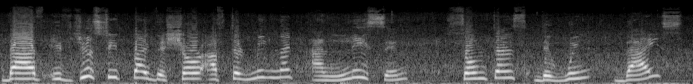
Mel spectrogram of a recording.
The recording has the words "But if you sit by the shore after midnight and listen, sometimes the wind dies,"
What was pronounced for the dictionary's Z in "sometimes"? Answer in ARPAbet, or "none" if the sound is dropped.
S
